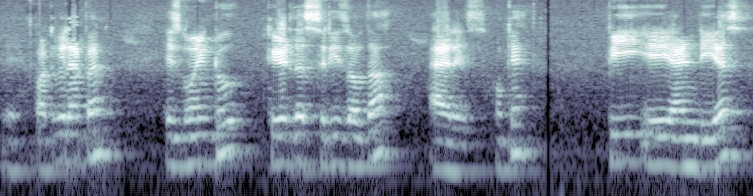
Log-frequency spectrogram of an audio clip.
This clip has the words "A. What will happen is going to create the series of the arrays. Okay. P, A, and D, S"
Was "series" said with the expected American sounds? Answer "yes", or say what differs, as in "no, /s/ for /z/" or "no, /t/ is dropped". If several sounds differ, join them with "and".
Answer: yes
